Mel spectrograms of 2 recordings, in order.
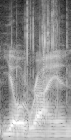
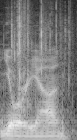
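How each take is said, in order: First: It is said like two words, yo and Ryan. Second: It is said as one run-together word. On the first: "I pronounce it Yo Ryan" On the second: "Not Yorion"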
